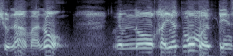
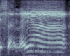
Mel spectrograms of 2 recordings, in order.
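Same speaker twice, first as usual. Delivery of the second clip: ordinary talk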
